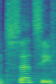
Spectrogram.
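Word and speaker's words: tsetse: day by poachers number six setsi fly a bike from a setsi fly pronounced si fly is to put it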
